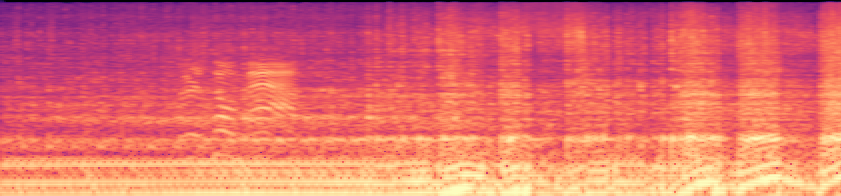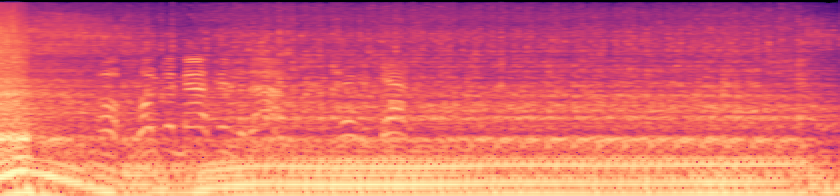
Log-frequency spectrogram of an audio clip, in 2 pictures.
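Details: Nissan GT-R after new spark plugs and coil packs refitted, fixing a number three cylinder that had no spark: fires and settles to a steady, even idle, then picks up cleanly through blips; healthy, no misfire.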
